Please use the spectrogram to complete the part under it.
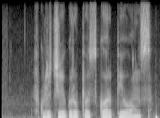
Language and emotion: Russian, neutral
